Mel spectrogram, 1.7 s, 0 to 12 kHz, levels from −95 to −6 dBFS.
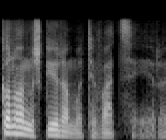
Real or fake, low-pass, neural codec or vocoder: fake; 7.2 kHz; codec, 16 kHz, 0.3 kbps, FocalCodec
